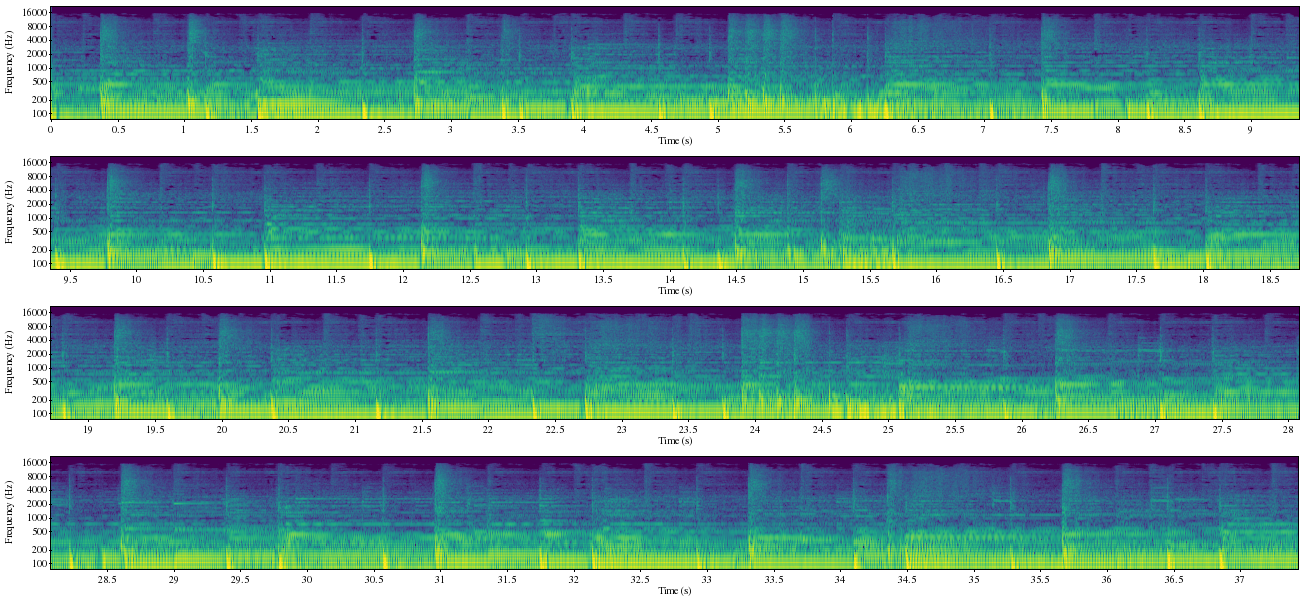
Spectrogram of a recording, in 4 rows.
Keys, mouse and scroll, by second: 1.6-2.0 scroll down 3, 2.0-5.0 middle drag, 5.0-5.9 scroll up 1, 5.9-7.6 shift+middle drag, 7.6-8.3 scroll up 5, 8.3-10.9 middle drag, 10.9-11.4 scroll down 7, 11.4-12.8 middle drag, 12.8 KP_1, 15.0 click, 15.8-17.6 scroll up 1, 17.6 click, 18.5-19.0 scroll down 1, 19.0-22.0 scroll up 1, 22.4 click, 23.3 KP_3, 25.7-26.9 scroll up 3, 26.9 click, 28.3 Tab, 29.5 Tab, 30.8-33.4 scroll down 2, 33.4-37.4 middle drag.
